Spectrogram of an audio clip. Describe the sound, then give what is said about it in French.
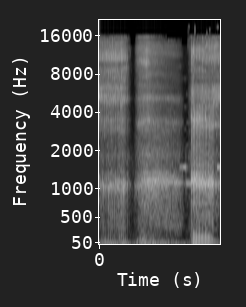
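Spider-Man, sleeping deeply, snores heavily, with long raspy rattling breaths broken by two brief pauses, the last snore rougher and louder. No one speaks. “Danny se tourne vers Spider-Man, qui en réalité dort profondément.”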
